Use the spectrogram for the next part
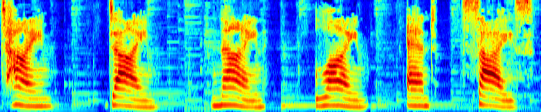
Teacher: made with the tip of the tongue touching the ridge just behind our upper teeth known as The alvear Ridge the sounds T D N L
